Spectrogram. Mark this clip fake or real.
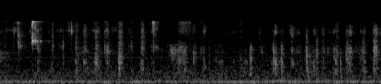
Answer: real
